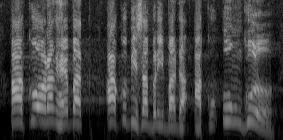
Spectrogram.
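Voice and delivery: loud, high-pitched proud declaration; puffed-up boasting, slowing at the end; mock boastful. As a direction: proclaim it like someone superior. Voicing worshippers who feel superior.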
